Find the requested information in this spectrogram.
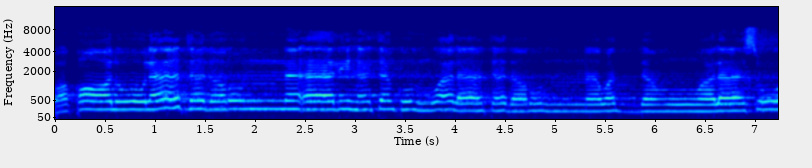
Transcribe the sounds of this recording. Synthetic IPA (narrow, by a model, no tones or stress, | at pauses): wɑqɑːluːlaːt̪ad̪ɑɾˤʊnːaʔaːlɪɦat̪akʊmwalaːt̪ad̪ɑɾˤʊnː | awad̪ːanwalaːsuː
